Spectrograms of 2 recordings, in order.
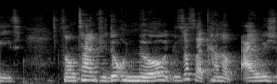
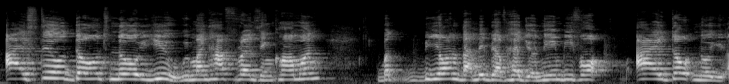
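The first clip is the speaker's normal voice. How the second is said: haughty snub; 5 semitones higher, 3 dB louder than usual. Retold or imitated. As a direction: talk down to a woman who keeps insisting. Eva's cold snub, retold.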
